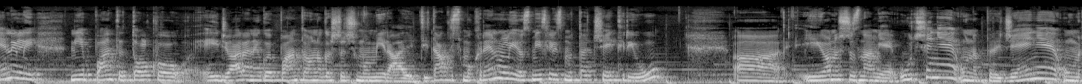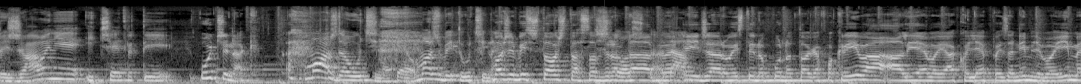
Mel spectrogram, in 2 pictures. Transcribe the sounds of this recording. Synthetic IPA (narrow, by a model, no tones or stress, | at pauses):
enili | nijeplant̪at̪o̞lkʰo̞ | ḛjd͡ʒaɾane̞ɡo̞jeplant̪ao̞no̞ɡaʃt̪o̞t͡ɕemomiːɾaːd̪it̪it̪ako̞smokɾe̞ːnuliosmiːslilismot̪at͡ʃe̞t̪iɾiu | io̞noʃt̪o̞znaːmje̞ʔut͡ʃe̞ɲe̞ʔunapɾe̞d͡ʑe̞ːɲe̞ʔumɾe̞ʒaːʋaɲe̞it͡ʃet̪ʋər̩t̪i | ut͡ʃina̰k | mo̞ʒd̪aut͡ʃinakeʋomo̞ʒebit̪ut͡ʃinamoʒebit̪ʃt̪o̞ʃt̪asobziɾomd̪aaejd͡ʒaɾuist̪inupunot̪o̞ɡapo̞kɾiːʋaalieʋojaːkoʎe̞poizanimʎiʋoime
